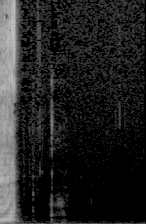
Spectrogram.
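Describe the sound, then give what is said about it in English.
A single short, loud fart noise blurts out at the very start, a brief buzzy raspberry that cuts off quickly and leaves only faint low background rumble. “Yeah, it always ends with a fart noise.”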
